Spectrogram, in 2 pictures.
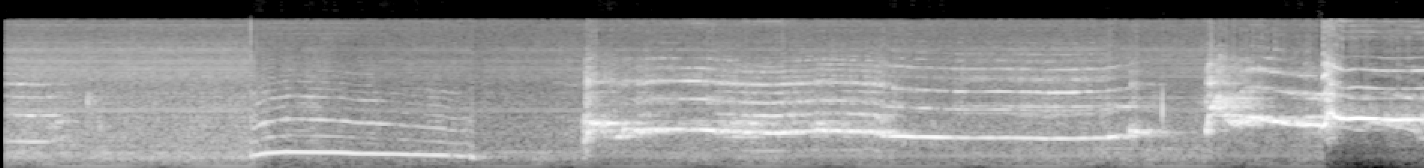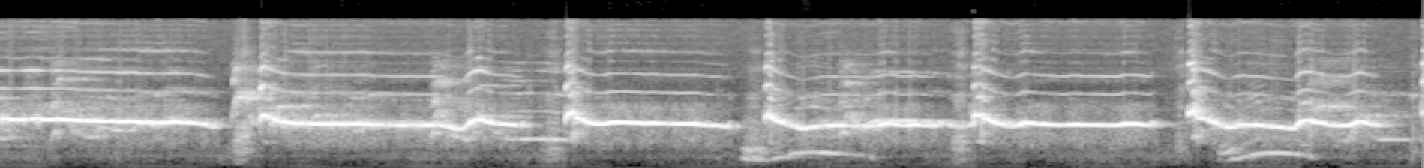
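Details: Schnauzers watching a video of a barking dog respond by howling in long, wavering tones with rising and falling slides, broken by short yips.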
